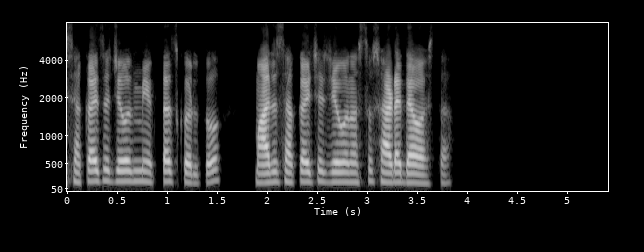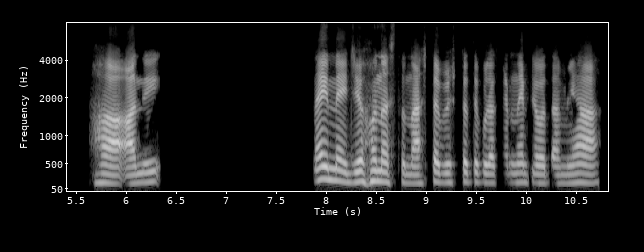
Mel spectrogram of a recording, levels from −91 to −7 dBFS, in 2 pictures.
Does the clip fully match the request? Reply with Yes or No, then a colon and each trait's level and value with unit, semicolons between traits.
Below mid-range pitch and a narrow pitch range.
No: medium, 170 Hz; narrow, 2.1 semitones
